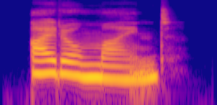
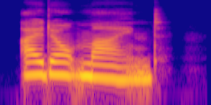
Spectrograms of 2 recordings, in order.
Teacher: Notice the T in don't often disappears. · In fast speech, don't loses the T.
